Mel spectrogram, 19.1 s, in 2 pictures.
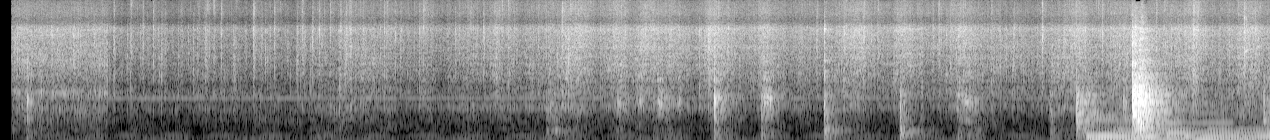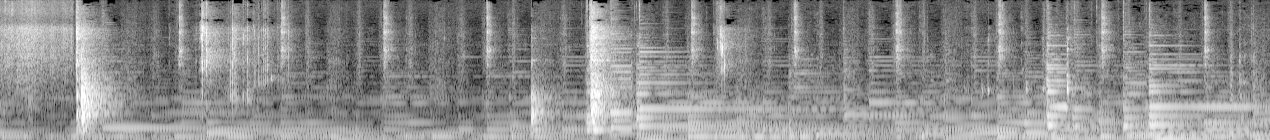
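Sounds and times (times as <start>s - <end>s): fried rice sizzling in a pan: 0.0s - 11.6s
utensil scraping and tapping pan: 4.1s - 10.4s
music with loud hit: 8.2s - 15.3s.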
